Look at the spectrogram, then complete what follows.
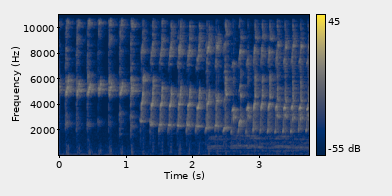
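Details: Lovebird singing a long 'ngekek panjang' trill, a fighter-style song used to provoke other lovebirds: rapid, even, high chattering pulses that grow denser and slightly lower partway through, continuing without a break.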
